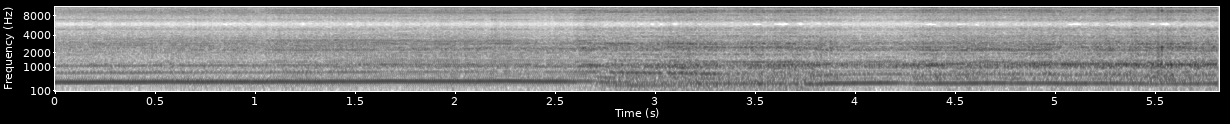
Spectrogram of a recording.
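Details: Race car (new Bullrider) in a heat race: engine drone holds a steady pitch, then sags and wanders without pulling harder, no snap; fuel pressure gauge showed the fuel pump was dying and starving the motor.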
